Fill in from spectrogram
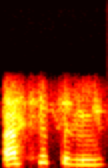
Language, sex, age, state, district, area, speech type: Kashmiri, female, 18-30, Jammu and Kashmir, Shopian, rural, conversation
